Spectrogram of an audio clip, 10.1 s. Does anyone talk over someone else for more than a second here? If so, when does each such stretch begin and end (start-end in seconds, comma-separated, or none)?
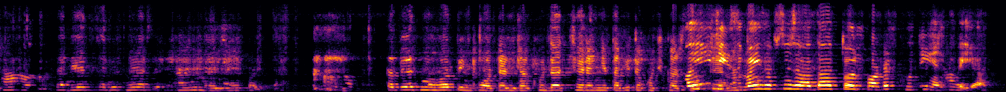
none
